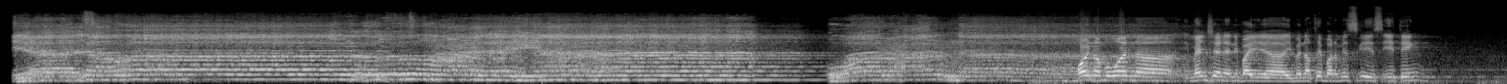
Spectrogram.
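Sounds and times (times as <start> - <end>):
chanted vocal line: 0.1 - 14.6
low drone: 0.2 - 15.0.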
